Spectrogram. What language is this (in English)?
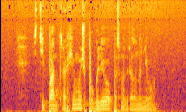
Russian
